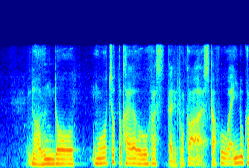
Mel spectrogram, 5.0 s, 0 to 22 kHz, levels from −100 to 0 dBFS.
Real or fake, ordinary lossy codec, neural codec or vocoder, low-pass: fake; none; codec, 24 kHz, 0.9 kbps, WavTokenizer, medium music audio release; 7.2 kHz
